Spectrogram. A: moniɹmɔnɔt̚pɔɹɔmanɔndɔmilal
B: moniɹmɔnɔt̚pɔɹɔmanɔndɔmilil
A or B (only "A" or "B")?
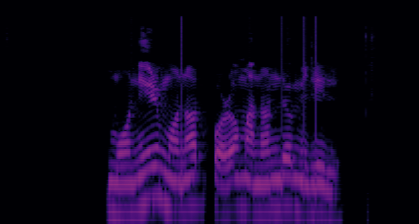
B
